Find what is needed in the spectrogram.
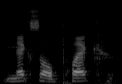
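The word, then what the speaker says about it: Mxyzptlk: And I know people pronounce his name different way, but I'm going to pronounce it Mixelplick for this, just the way I've been taught. So I'm going to stick with it.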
